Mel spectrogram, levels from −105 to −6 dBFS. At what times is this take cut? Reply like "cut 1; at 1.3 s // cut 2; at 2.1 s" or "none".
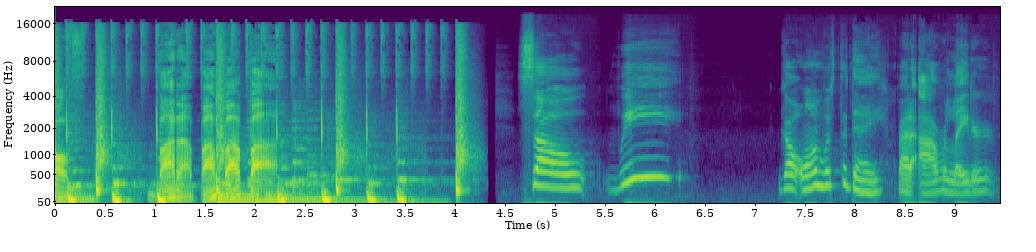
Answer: cut 1; at 4.2 s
